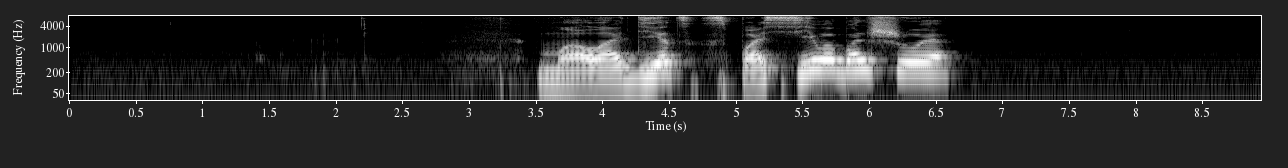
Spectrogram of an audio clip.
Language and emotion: Russian, positive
